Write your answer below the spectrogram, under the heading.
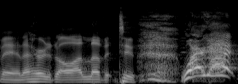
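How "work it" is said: high, loud pulpit shout in jest; preacher parody. Acted. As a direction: yell the slogan like a preacher. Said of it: "I've grown up in church".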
